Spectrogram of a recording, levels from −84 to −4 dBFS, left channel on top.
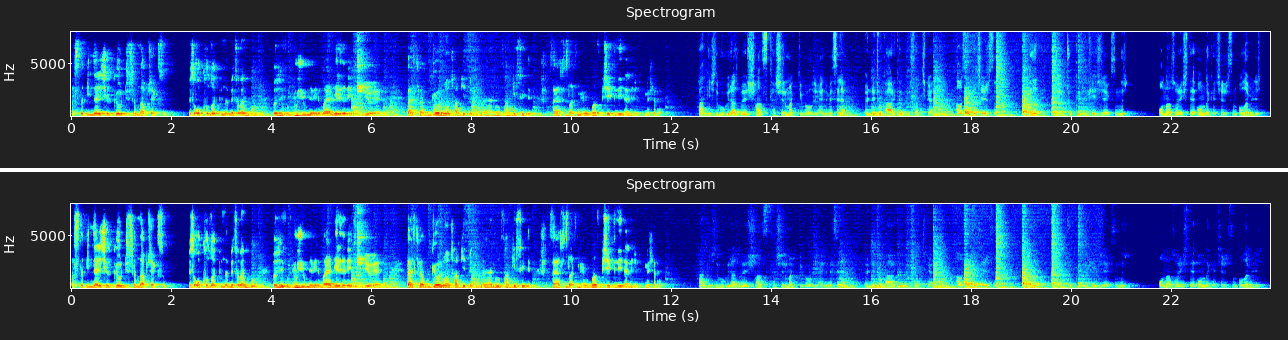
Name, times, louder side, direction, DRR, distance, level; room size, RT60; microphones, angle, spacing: voice 1, 0.0-1.9 2.3-3.7 4.0-11.8, right 1 dB, 50° right, 11 dB, 0.7 m, -24 dB
sound 1, 2.4-3.3 3.6-4.6 5.0-9.9 10.6-10.7 11.9-12.0 13.4-13.5 14.7-14.9 15.4-20.6, equal, 30° right, 2.4 m, -34 dB
voice 2, 12.5-15.5 15.8-17.3 17.7-18.5 19.1-21.1 21.7-23.8, left 4 dB, 60° left, 10 dB, 0.6 m, -35 dB
14.5 x 6.2 x 5.2 m, 1.1 s
head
